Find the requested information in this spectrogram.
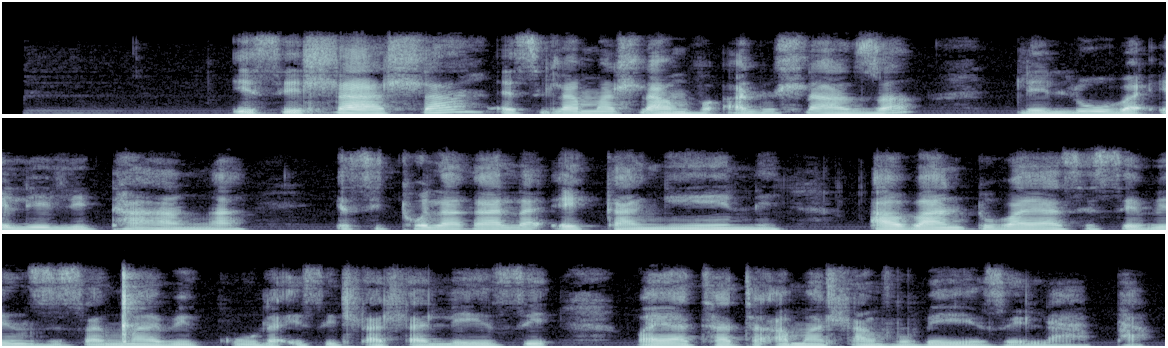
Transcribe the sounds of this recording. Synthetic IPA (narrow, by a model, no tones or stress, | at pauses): isiɬaɬaesilamaɬaɱvuʔaluɬaza | leluβaʔelilitʰaŋa | esitʰɔlaɣalaʔɛɡ̥ʱaŋeni | aβantʼuβajasisɛβend͡zʱisaŋ͡ǁaβeɡ̥ʱulaʔisiɬa̰ɬa̰lesiβa̰jatʰatʰaʔamaɬaɱvʱuβɛjɛzɛ̰la̰ːpʰa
